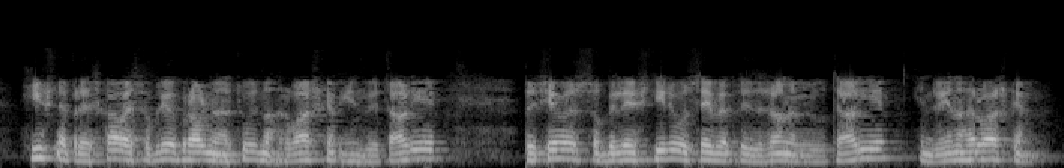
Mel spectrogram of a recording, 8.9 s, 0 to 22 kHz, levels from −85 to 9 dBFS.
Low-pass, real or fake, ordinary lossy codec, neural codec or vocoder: 19.8 kHz; fake; AAC, 24 kbps; codec, 44.1 kHz, 7.8 kbps, DAC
